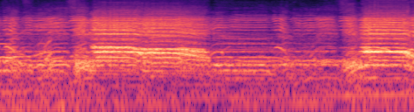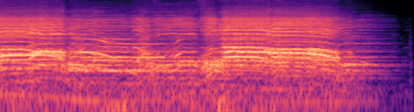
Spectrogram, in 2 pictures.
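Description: Church congregation singing a hymn a cappella, with no musical instruments, many voices together in loud phrases with quieter stretches between. The singing fades out near the end.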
